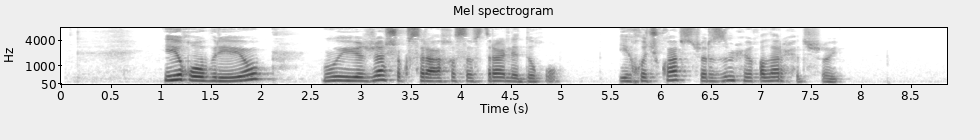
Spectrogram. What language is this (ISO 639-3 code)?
abk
